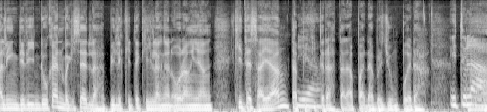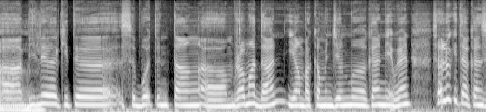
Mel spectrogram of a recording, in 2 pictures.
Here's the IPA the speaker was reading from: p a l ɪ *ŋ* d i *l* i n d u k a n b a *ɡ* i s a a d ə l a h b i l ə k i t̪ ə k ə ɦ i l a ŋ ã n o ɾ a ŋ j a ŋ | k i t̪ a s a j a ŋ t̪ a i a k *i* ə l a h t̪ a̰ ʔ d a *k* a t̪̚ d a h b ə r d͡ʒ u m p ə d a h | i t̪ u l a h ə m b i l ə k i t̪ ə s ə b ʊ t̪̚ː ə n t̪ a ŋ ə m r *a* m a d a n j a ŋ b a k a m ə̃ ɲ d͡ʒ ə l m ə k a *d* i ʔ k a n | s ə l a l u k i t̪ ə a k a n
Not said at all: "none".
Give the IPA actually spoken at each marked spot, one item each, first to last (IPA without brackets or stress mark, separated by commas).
ŋ, ɾ, ɡ, i, p, a, n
